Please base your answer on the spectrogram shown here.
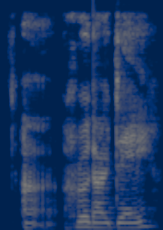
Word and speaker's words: regarder: If they end in an ER, an EZ, or an ET, which is basically an E with a silent consonant after it, but not including plural S, okay? Not including S's, but these, especially these three consonants, then the word is usually a long A sound, such as regarder, parler, ballet.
